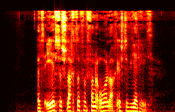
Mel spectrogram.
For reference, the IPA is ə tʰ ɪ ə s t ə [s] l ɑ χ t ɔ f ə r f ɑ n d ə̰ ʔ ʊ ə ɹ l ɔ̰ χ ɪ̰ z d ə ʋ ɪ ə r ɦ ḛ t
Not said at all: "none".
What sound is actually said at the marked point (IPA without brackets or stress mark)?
s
